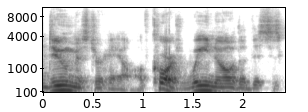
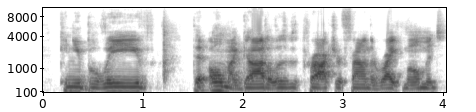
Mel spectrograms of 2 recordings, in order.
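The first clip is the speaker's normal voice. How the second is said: ordinary talk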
